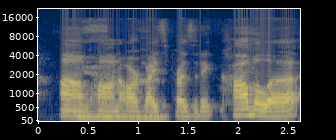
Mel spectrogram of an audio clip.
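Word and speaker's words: Kamala: on our vice president kamla as her name is pronounced and we all know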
